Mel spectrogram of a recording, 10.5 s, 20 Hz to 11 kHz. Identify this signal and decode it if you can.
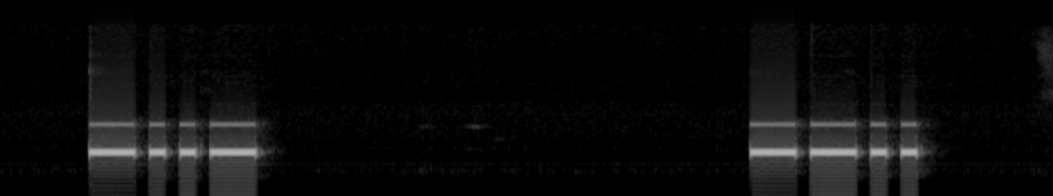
Morse code, heard as a keyed tone, about 8 wpm, 650 Hz. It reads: X Z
